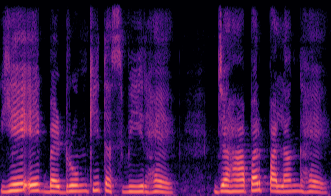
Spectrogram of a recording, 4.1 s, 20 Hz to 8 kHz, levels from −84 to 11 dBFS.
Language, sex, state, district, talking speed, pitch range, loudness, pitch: Hindi, female, Karnataka, Bangalore, 145 wpm, 215-245 Hz, -15 LUFS, 230 Hz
